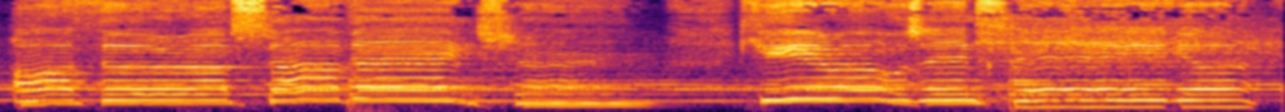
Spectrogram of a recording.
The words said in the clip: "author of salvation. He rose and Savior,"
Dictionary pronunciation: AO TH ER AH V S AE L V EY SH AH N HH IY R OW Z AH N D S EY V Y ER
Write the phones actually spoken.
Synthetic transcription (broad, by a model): AO TH ER AH V S AE L V EY SH AH N HH IY R OW Z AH N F EY V Y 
